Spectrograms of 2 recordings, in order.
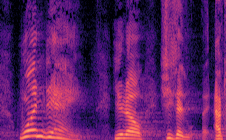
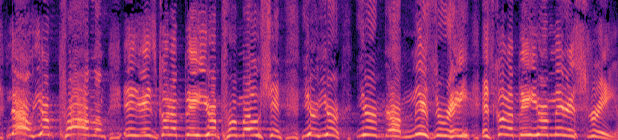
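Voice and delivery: full-force preaching; 9 semitones higher, 6 dB louder than usual. Real, not acted. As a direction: hammer each line at the congregation.

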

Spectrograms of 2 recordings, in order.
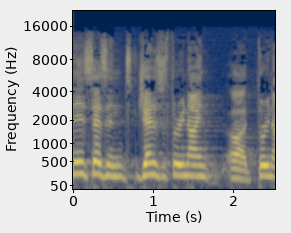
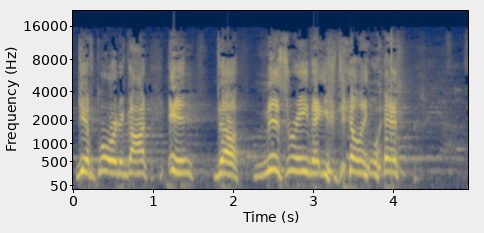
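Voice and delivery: normal talking voice

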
